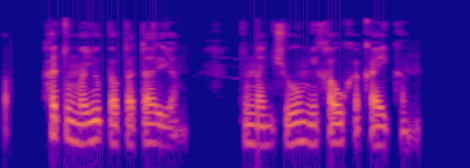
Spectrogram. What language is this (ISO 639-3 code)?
qxw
